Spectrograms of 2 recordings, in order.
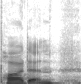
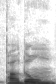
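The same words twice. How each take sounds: First: The word is pronounced the English way. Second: The word is pronounced the Dutch way. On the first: It is a middle-class English word imitating wealth. The speaker calls it wrong. "It's not pardon" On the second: It is a Dutch expression, not an imitation of posh English. The speaker calls it right. "This is Dutch. It's pardon"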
